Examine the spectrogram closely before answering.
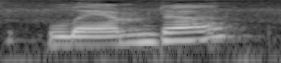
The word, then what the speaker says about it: lambda: I just wrote is a Greek letter it's pronounced lambda it's spelled like this and it's just for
